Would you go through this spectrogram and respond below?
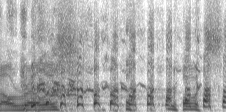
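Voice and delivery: squealing laughter around the pun word; high giggling fit. Real, not acted. Host cracking up at the co-host's pun, high squealing laughter. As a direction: laugh helplessly, high and loud.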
